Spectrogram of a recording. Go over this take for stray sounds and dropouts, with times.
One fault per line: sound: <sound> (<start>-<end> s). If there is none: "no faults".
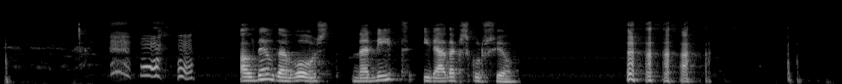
sound: laugh (1.1-2.0 s)
sound: laugh (6.3-7.1 s)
